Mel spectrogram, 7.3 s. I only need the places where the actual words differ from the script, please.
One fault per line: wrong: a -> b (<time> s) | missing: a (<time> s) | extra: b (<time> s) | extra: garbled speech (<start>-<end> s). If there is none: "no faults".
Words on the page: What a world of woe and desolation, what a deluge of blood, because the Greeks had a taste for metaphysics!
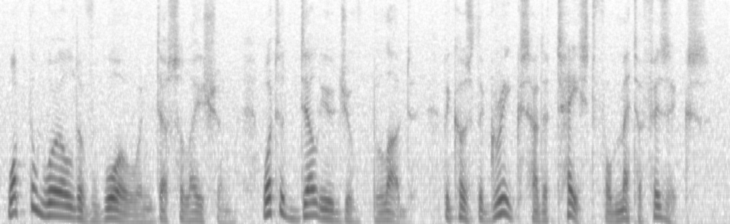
wrong: a -> the (0.3 s)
